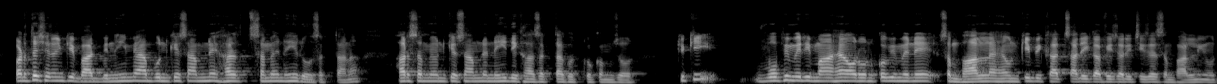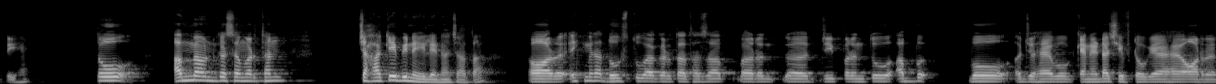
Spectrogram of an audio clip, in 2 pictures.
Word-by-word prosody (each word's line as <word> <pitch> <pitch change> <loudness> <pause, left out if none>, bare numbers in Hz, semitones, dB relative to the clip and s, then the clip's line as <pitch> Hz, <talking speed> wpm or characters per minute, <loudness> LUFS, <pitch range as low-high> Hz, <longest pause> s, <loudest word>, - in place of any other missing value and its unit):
पर्दे 170 +5 +5
शर्म 175 -3 0
की 170 0 +2
बात 140 -2 +3
भी 140 0 -4
नहीं 150 +3 -3
मैं 170 +1 -1
अब 165 0 +2
उनके 165 0 -1
सामने 160 +1 -1
हर 155 +1 +2 0.2
समय 155 0 -2
नहीं 155 +1 -2
रो 125 -4 -3
सकता 105 -1 -8
ना। 120 +5 -9 0.4
हर 150 - +5
समय 155 0 0
उनके 150 0 -1
सामने 150 0 -1
नहीं 145 +1 -1
दिखा 140 -4 0
सकता 125 0 -2
ख़ुद 120 -1 -7
को 115 - -5
कमज़ोर। 105 -3 -7 0.5
क्योंकि - - 0 0.6
वो 170 +2 +2
भी 200 - +3
मेरी 180 -1 +3
माँ 155 -1 +3
है 165 +1 +5
और 160 -1 +3
उनको 155 +2 -1
भी 165 0 -1
मैंने 155 0 +2
सँभालना 135 +1 +3
है 135 0 -1
उनकी 140 +2 0
भी 145 0 -1
काच 135 0 +1
सारी 130 0 +1
काफ़ी 130 0 0
सारी 120 -1 -1
चीज़ें 120 0 -3
सँभालनी 110 -1 -5
होती 105 0 -7
है। 115 +3 -16 0.7
तो 175 - +3 0.7
अब 165 - +7
मैं 190 +1 +4
उनका 180 -1 +2
समर्थन 170 0 0 0.8
चाह 165 -1 +5
के 195 - +9
भी 175 -1 +5
नहीं 135 -5 +4
लेना 110 -1 0
चाहता। 105 -1 -6 0.6
और 130 0 +6
एक 155 - -2
मेरा 170 0 +1
दोस्त 145 0 -1
हुआ 145 -1 +1
करता 140 -1 -1
था 130 - -3
साहब 135 0 -3
परं 135 0 -1
अ, 130 0 -3
जी 135 0 -1
परंतु 135 +1 -3 0.2
अब 140 +3 -9 0.5
वो 140 -2 +1
जो 130 0 -1
है 130 0 +3
वो 130 - -2
कनाडा 120 +2 +4
शिफ़्ट 130 -1 -3
हो 120 - 0
गया 120 -1 +1
है 120 - +1
और 120 0 +1
140 Hz, 200 wpm, -25 LUFS, 130-160 Hz, 0.8 s, के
